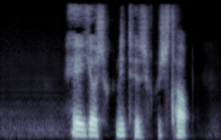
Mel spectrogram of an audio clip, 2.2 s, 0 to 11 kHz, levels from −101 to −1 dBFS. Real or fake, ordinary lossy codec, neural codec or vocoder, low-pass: fake; MP3, 64 kbps; codec, 24 kHz, 0.9 kbps, DualCodec; 9.9 kHz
